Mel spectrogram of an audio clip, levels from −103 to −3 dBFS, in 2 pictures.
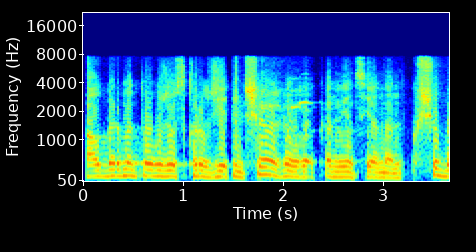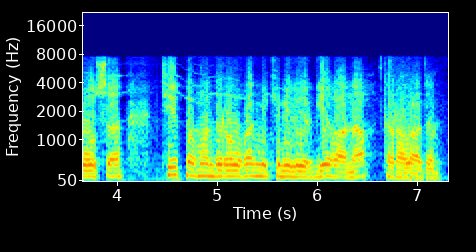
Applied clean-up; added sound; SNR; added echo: neural mask model RNNoise.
